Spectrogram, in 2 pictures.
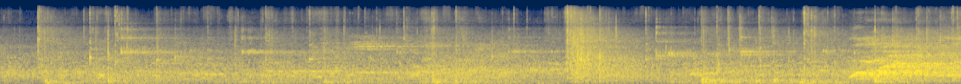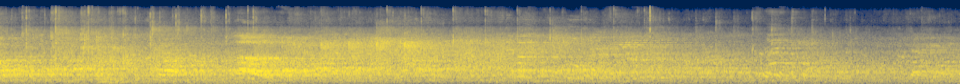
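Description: Badminton rally: rackets strike the shuttlecock, with a loud hit about seven seconds in. From about eleven seconds, after the point, many voices shout and cheer in a large hall, fading over the following seconds.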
